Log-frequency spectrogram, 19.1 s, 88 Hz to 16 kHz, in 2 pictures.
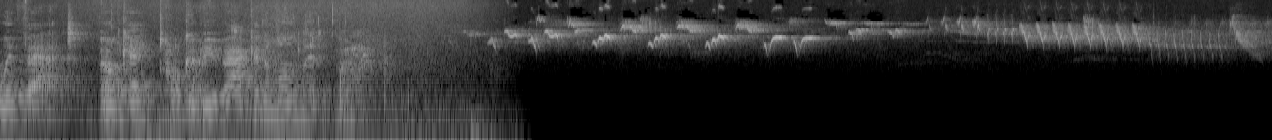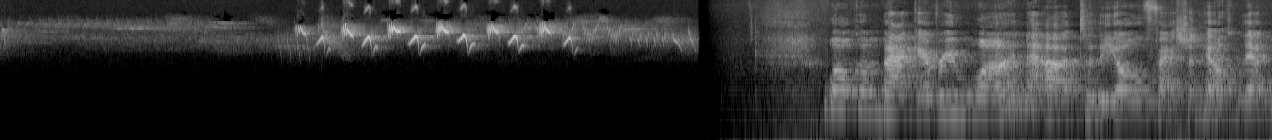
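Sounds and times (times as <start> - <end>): bird chirping and trilling: 3.4 - 14.8.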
